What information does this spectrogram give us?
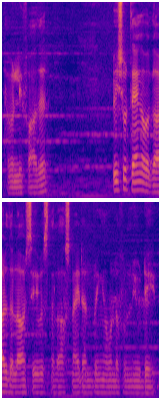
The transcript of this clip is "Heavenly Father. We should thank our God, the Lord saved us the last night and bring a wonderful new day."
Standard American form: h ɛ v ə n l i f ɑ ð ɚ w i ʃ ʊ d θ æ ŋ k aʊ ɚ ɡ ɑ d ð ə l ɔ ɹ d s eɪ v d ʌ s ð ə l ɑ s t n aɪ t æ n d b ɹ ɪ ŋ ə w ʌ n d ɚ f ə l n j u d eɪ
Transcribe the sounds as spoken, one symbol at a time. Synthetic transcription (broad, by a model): h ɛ v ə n l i f ɑ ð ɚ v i ʃ ʊ d t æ ŋ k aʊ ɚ ɡ ɑ d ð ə l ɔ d s eɪ v ʌ s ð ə l ɑ s t n aɪ t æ n d b ɹ ɪ ŋ ə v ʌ n d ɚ f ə l n j u d eɪ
